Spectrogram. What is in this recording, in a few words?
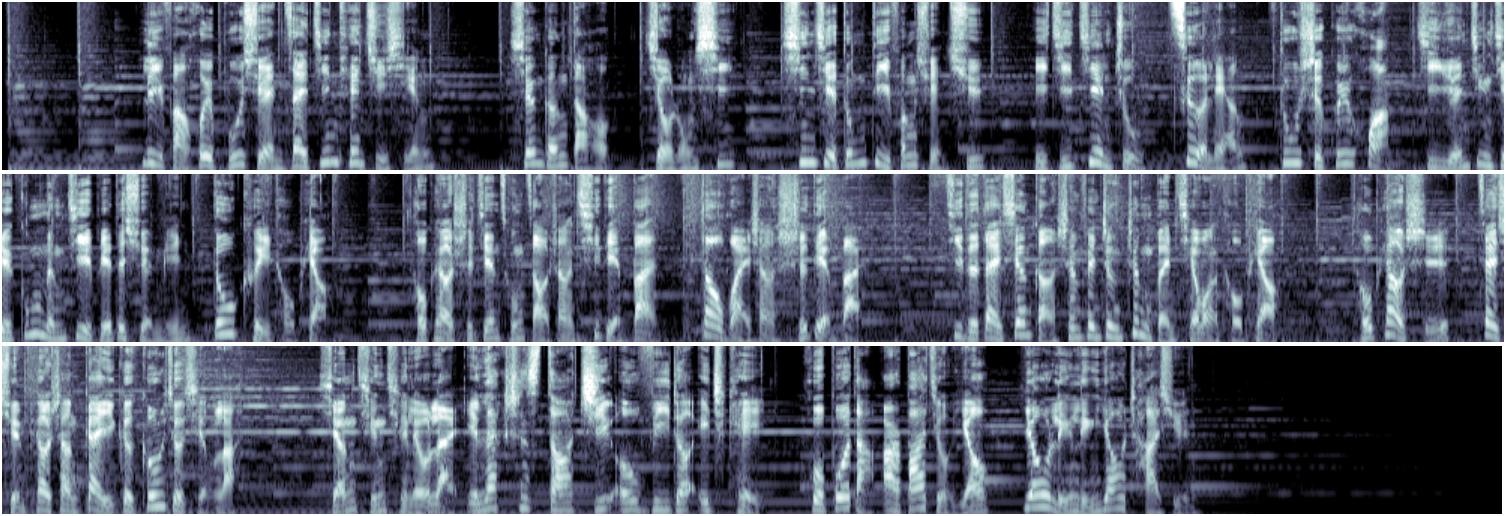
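Mandarin; Polling Day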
